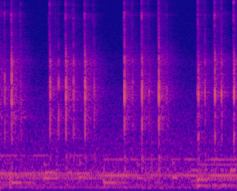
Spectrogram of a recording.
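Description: Clicky mechanical keyboard switches, Gateron and Outemu Blues, are typed on in short, uneven bursts of sharp, close clicks over a faint steady hum, with no talk.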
